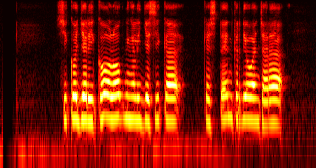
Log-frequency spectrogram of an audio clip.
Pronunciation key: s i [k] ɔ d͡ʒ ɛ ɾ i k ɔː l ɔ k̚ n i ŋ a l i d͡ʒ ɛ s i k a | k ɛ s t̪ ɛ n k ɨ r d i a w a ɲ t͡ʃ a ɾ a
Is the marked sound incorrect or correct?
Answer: correct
